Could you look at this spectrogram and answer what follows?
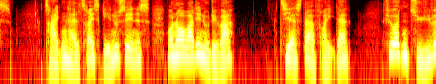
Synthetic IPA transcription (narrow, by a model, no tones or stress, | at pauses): t͡sʰʁad̥n̩ɦælt͡sʰʁɛsɡ̥enusen̰əsʋɒnɒ̰ːʋɑ̈ɾe̝nud̥e̝ʋɑ̈ | t͡sʰiɐ̰sd̥æɒfʁɛ̰ːd̥æ | fjo̝ɐd̥n̩t͡sʰyːʋə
